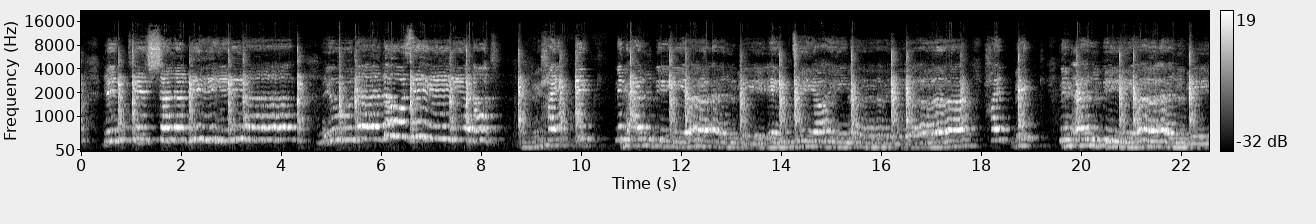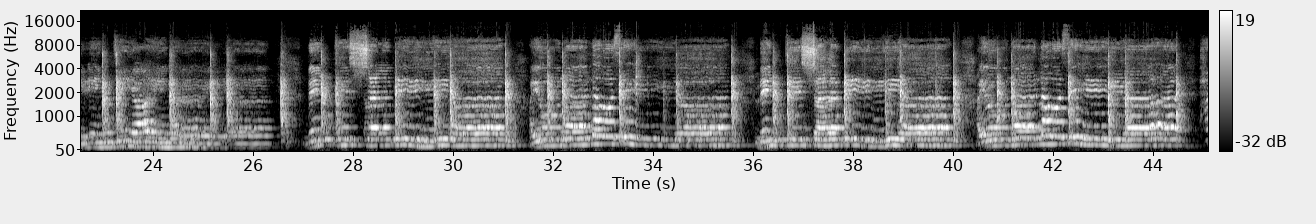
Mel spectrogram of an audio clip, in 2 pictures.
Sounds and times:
Choir: 0.0s - 45.1s
Female singing: 0.4s - 8.5s, 9.2s - 26.4s, 27.0s - 30.2s, 35.4s - 45.1s.

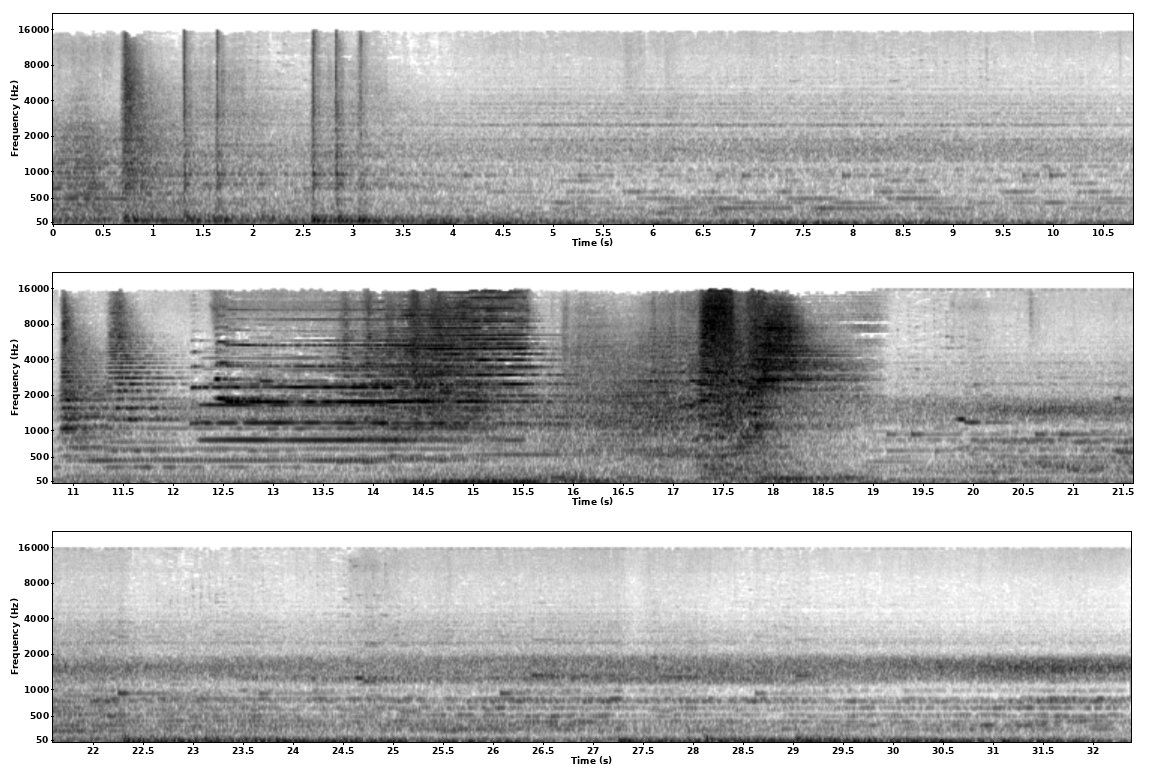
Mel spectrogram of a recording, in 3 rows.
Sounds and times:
Theme music: 10.8s - 22.3s.

